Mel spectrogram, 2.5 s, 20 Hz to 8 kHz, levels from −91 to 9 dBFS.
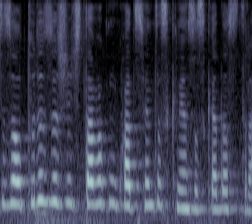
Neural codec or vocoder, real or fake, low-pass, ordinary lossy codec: none; real; none; none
